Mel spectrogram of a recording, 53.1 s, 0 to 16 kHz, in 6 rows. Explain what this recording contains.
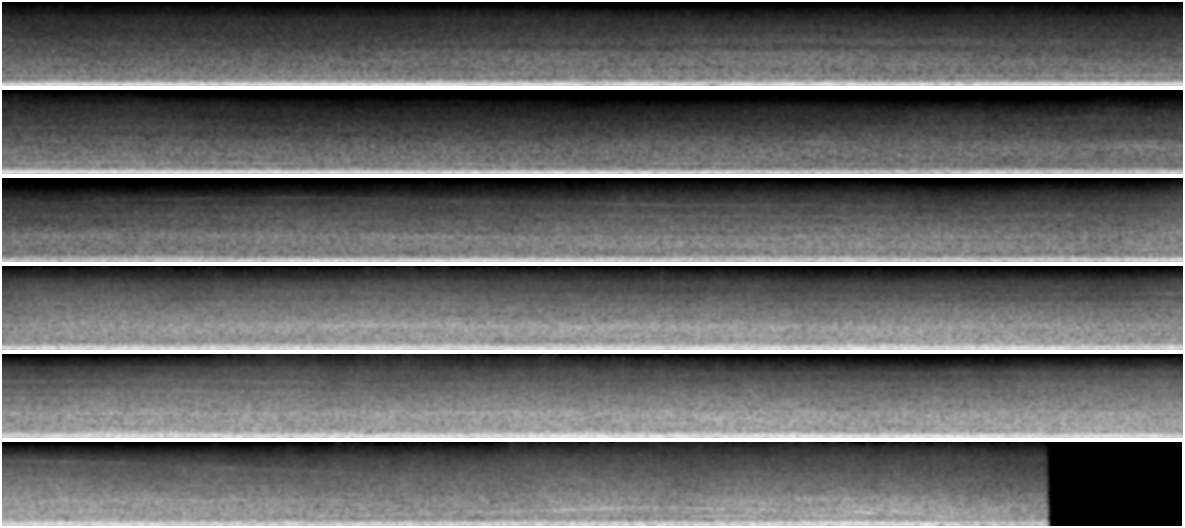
WAR-LEOPARD, TANK- PASSING BY CLOSE-Leopard tank passing by, changes gears-0003
Heavy trucks, tanks and other warfare recorded in Tampere, Finland in 2011.
Thanks to Into Hiltunen for recording devices.
Leopard2A4, parade, tank, warfare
